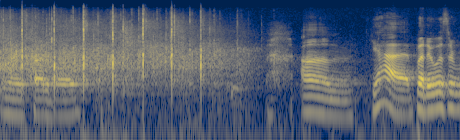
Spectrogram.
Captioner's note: applause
